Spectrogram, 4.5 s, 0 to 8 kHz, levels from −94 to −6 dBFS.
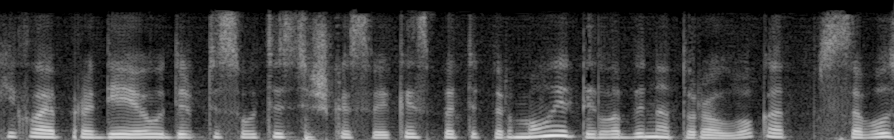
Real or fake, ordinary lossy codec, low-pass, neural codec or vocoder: fake; AAC, 48 kbps; 7.2 kHz; codec, 16 kHz, 0.7 kbps, FocalCodec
